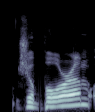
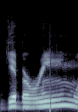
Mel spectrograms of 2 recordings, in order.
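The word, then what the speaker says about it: gibborim: These were the mighty men, which is in the Hebrew, Jeborim or Gibberim, which is the correct pronunciation in the Hebrew, but depending on where you're at in the world, you can say whatever you want. Jeborim is also a vernacular that is commonly used too.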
